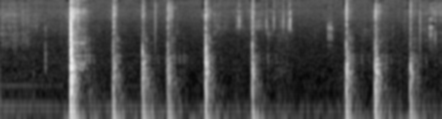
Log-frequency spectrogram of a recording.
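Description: A series of sharp knocks, about eight in three seconds at an uneven pace, the first the loudest.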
